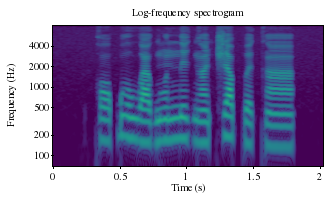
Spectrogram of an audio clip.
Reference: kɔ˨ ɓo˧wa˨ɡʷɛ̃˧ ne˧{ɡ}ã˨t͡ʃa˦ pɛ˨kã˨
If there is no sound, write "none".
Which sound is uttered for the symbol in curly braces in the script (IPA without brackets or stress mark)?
ɡ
